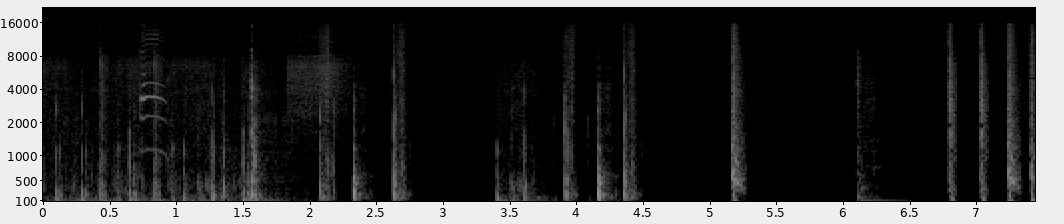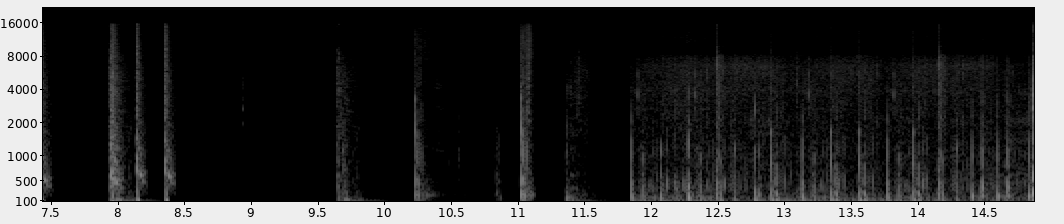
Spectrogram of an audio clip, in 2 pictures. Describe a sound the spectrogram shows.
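Wood is struck with rapid, repeated knocks.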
